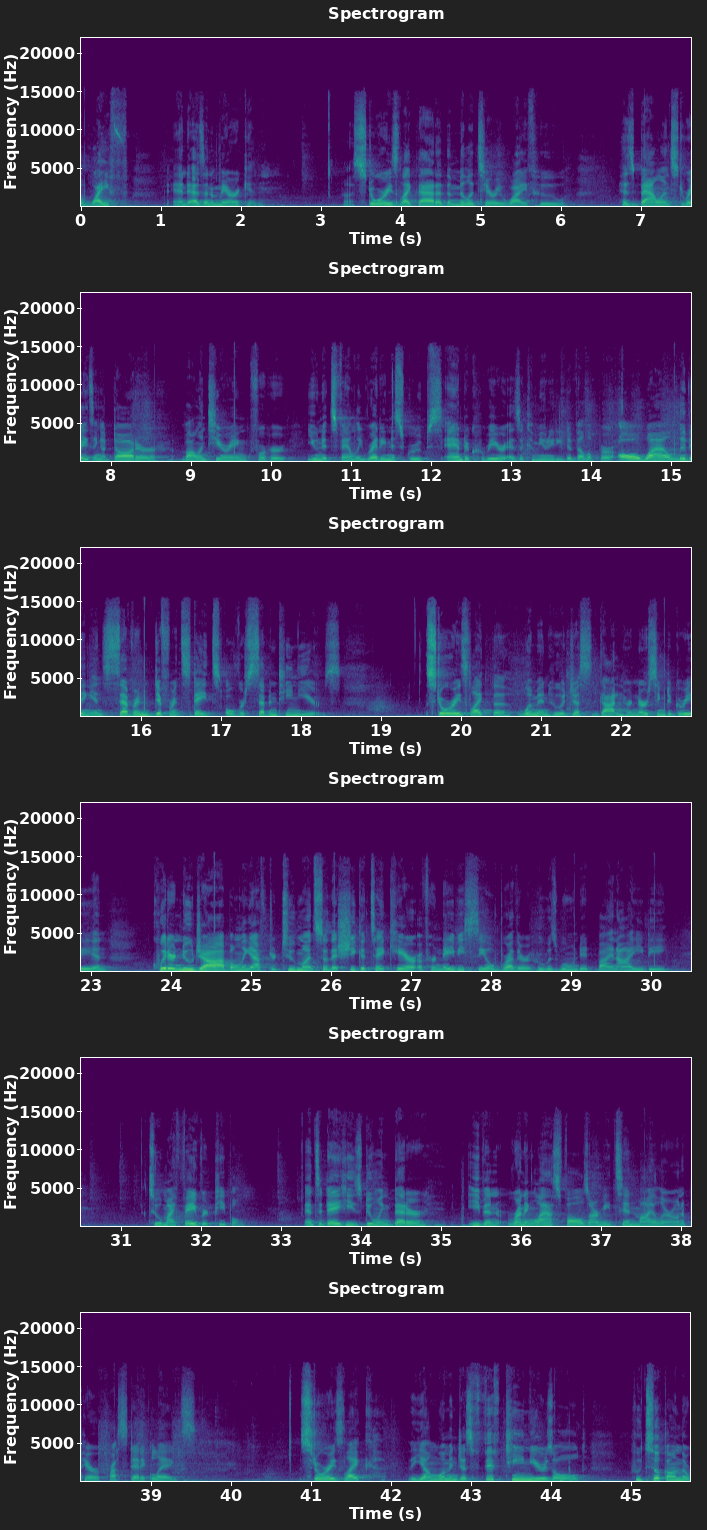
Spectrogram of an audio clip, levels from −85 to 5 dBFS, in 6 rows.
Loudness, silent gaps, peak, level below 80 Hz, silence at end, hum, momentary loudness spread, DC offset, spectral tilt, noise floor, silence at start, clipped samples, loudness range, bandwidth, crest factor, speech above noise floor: -30 LUFS; none; -10 dBFS; -54 dBFS; 0 s; none; 12 LU; under 0.1%; -4.5 dB/octave; -56 dBFS; 0 s; under 0.1%; 7 LU; 15.5 kHz; 20 dB; 26 dB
